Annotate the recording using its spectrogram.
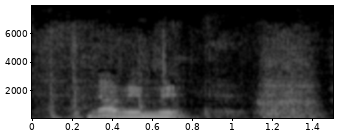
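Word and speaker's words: ん: it's this one, and this is a N, pronounced like just the N in sound in ink.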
